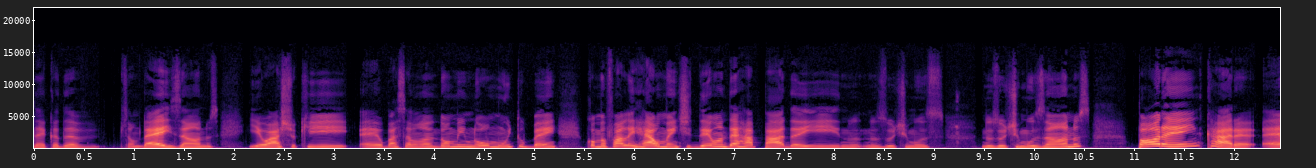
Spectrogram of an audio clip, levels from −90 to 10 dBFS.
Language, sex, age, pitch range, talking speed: Portuguese, female, 10-29, 220-300 Hz, 135 wpm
